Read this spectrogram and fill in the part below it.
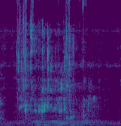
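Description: Liquid pours from a metal pot.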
